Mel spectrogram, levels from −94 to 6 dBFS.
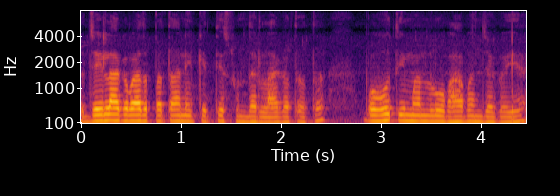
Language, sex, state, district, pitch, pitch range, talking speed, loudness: Maithili, male, Bihar, Supaul, 145 Hz, 135-155 Hz, 200 wpm, -18 LUFS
